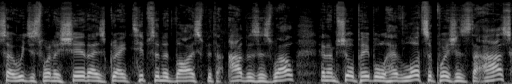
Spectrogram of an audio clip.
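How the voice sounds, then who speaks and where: This man speaks very fast with an Australian accent and a high pitch. His tone is animated, and his loudness stays very even. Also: ordinary pitch variation. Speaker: gardening YouTuber. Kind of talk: casual vlog talk to camera. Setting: outdoors in garden.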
